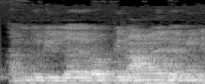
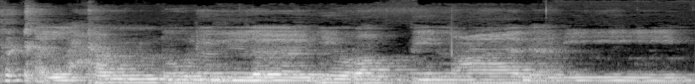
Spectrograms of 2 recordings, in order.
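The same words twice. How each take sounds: First: The phrase is recited quickly. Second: The phrase is recited slowly and deliberately. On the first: "Ada yang hadar, lebih cepat lagi" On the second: "Ada tartil"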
